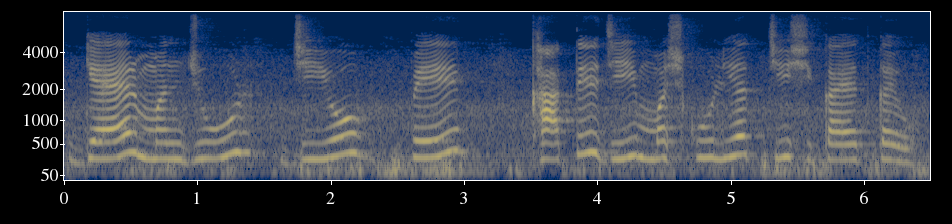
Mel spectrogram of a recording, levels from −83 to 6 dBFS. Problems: constant background noise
